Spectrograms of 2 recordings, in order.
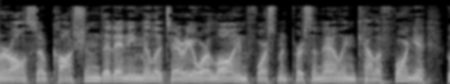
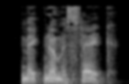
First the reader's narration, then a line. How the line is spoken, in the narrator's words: Romer said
